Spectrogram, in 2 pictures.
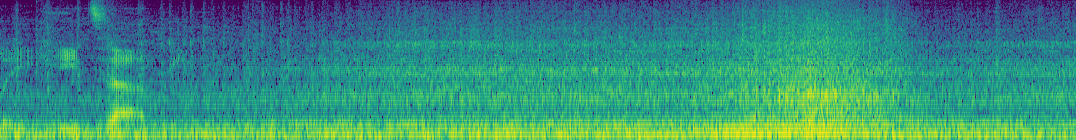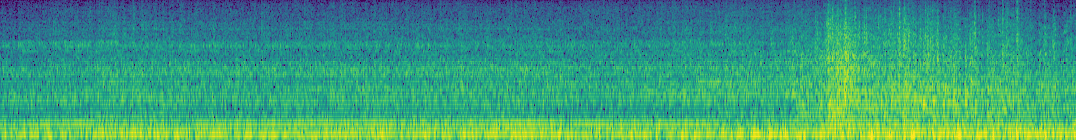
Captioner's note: snowmobile engine revving; clattering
